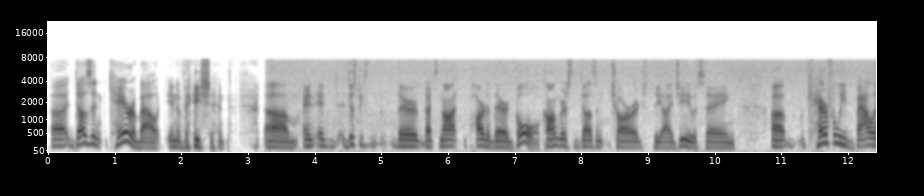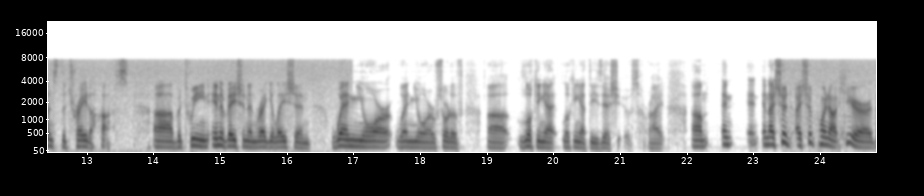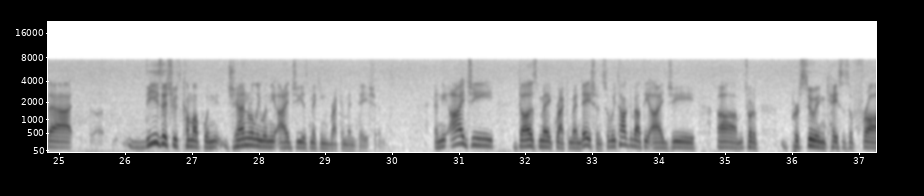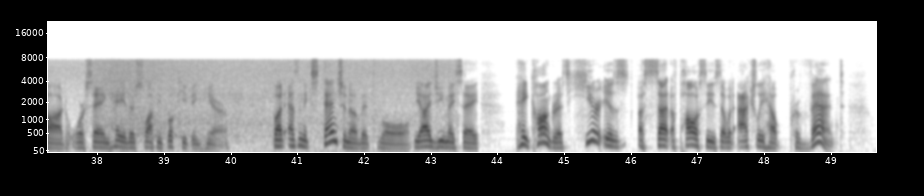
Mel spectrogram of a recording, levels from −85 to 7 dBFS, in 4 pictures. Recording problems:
high frequencies cut off; noticeable; nothing above 8 kHz
hiss; noticeable; from 3.5 to 17 s and from 23 to 43 s; 15 dB below the speech

